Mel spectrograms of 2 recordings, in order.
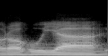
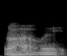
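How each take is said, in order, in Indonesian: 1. Nama itu berakhir dengan bunyi -uyah. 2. Nama itu berakhir dengan bunyi -awi. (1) "Kalau ahli hadis tuh lebih suka membaca eh, Rohuyah"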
